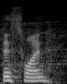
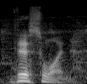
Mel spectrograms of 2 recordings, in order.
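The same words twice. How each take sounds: First: The voice is pitched higher and lighter. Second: The voice is pitched deep and low. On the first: The speaker calls it wrong. "Not this one" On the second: The speaker calls it right. "A deeper voice"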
